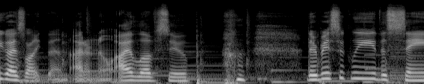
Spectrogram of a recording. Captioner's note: chuckles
